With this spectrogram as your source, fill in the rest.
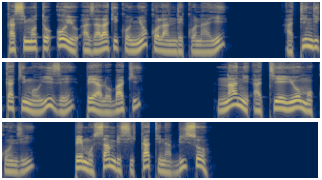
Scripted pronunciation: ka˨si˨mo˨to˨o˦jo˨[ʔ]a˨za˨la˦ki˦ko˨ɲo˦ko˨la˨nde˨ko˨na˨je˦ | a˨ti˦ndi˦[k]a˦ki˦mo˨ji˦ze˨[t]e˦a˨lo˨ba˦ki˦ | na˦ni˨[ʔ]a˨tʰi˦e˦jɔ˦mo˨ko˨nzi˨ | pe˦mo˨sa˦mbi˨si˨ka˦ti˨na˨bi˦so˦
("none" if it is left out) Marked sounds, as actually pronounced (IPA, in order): ʔ, k, p, ʔ

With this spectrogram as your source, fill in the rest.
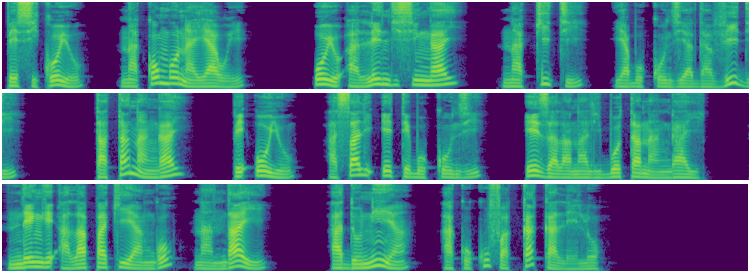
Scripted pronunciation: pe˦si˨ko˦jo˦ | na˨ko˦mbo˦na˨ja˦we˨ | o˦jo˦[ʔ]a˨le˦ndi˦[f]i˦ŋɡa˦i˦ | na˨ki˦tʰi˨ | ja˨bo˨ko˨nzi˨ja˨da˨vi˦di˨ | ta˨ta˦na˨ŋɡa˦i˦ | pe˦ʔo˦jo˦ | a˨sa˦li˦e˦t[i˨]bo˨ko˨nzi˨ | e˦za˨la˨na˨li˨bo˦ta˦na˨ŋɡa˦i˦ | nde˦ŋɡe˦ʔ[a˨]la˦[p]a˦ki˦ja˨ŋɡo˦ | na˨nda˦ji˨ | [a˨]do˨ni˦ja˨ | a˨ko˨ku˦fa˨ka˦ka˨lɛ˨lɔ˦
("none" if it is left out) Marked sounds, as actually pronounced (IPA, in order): ʔ, s, e˨, a˨, p, a˨

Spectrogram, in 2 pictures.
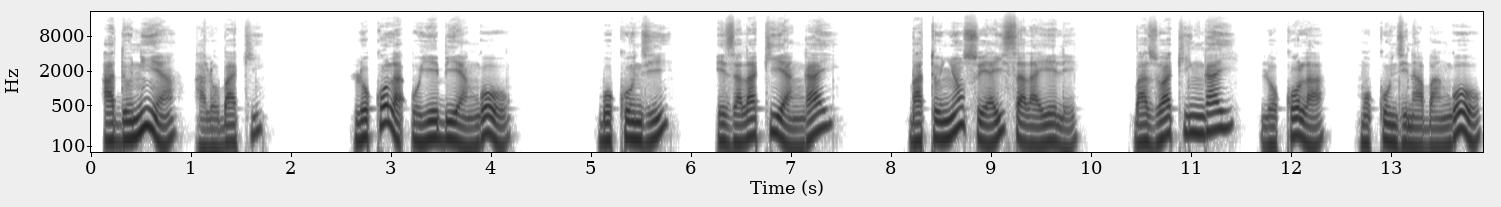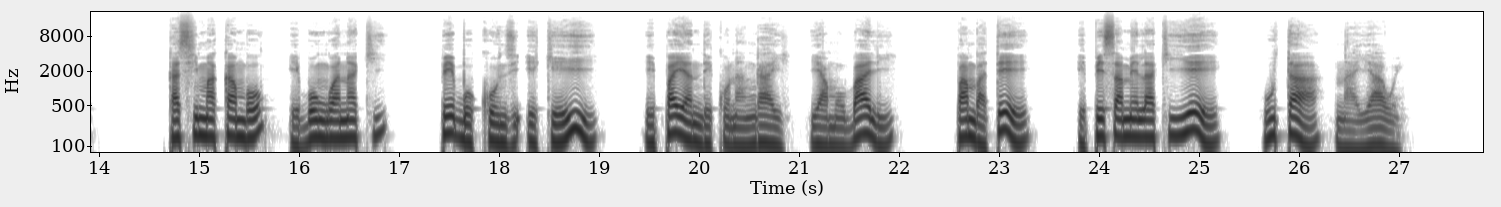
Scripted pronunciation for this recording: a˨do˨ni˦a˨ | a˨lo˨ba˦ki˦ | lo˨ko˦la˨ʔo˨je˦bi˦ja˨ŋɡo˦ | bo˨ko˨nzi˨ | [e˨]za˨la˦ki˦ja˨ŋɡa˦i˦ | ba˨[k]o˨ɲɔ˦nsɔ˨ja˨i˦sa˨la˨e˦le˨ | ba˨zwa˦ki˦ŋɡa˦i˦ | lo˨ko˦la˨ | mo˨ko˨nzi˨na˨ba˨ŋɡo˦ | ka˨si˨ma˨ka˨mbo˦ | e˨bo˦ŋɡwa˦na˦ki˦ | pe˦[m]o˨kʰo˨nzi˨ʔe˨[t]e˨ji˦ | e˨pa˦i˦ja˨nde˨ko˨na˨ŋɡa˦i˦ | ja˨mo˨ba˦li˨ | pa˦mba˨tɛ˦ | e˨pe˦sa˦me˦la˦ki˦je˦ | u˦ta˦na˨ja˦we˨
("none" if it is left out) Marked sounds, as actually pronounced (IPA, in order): e˨, t, b, k

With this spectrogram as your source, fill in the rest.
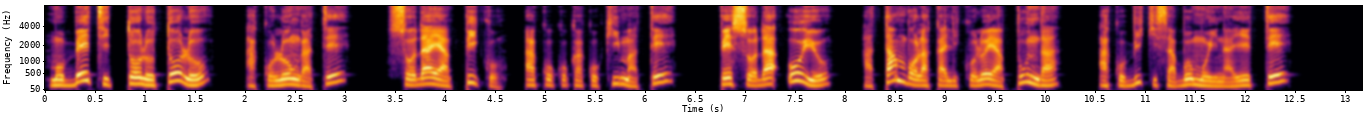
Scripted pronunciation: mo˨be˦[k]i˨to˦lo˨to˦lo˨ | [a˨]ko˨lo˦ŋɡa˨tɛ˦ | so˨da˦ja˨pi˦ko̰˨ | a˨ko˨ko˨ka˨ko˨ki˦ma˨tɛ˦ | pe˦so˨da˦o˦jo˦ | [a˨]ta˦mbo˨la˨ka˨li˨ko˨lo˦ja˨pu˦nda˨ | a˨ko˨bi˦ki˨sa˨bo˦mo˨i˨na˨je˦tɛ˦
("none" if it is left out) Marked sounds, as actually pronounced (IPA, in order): t, a˨, a˨

